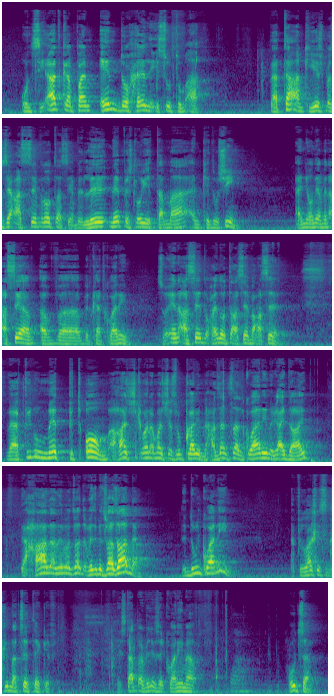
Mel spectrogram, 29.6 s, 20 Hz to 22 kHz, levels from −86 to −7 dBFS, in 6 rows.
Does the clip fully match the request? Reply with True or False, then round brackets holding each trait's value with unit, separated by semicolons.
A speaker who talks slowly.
True (130 wpm)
